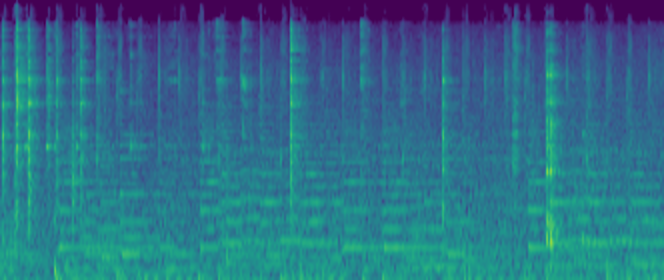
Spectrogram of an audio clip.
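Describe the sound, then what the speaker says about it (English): Cooked potato is mashed and broken up with a fork in a bowl, giving repeated metallic clinks and scrapes of cutlery against the dish, close and fairly loud over faint background music. "Our potato. Being mashed and forked a little bit just to break it up"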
